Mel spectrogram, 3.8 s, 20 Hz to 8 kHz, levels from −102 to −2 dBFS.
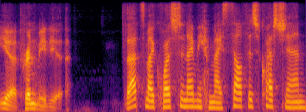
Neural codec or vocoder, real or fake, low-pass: codec, 16 kHz in and 24 kHz out, 0.6 kbps, FocalCodec, streaming, 4096 codes; fake; 7.2 kHz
